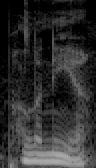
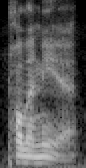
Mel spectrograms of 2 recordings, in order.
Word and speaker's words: polynya: Polonia. Yeah. No. I was thinking you could Google it now. That's what I meant by putting you on the spot. Okay. It's I'll do it's that. the Antarctica Polonia, and it's spelled Polynya.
